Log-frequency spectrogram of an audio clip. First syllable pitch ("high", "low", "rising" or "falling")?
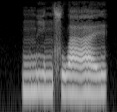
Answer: high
